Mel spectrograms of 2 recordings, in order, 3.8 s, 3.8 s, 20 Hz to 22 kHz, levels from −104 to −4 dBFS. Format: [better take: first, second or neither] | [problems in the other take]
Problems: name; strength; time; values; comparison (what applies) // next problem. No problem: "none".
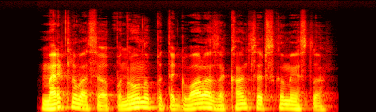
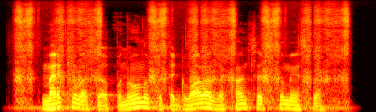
first | background sound (Writing); 6 dB below the speech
